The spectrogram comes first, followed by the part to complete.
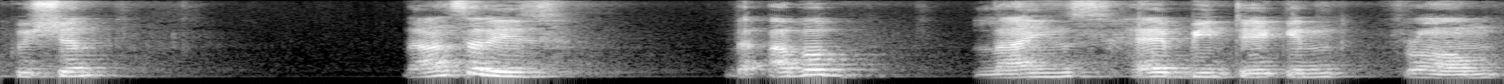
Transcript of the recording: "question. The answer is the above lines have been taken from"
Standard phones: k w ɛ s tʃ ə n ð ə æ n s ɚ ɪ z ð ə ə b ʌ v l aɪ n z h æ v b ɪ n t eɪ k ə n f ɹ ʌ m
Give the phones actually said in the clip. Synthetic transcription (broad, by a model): k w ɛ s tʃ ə n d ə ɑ n s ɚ ɪ z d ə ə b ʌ b l aɪ n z h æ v b ɪ n t eɪ k ə n f ɹ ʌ m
